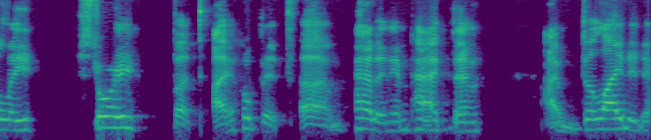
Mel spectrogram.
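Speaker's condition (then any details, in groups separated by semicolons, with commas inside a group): Cerebral palsy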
